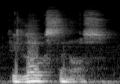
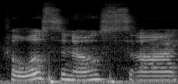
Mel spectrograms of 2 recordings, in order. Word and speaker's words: Philoxenos: How to pronounce... Oh, jeez. Philoxenos.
